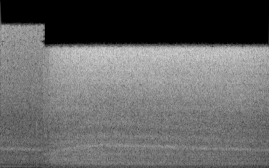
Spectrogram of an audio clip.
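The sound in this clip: A RowErg rowing machine in use during a workout gives off a steady, airy whoosh from its flywheel. The rushing noise swells in after a quiet start and holds even and moderately loud to the end.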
